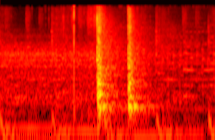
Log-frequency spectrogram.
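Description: Two sharp knocks in quick succession about a second in, a hand slapping the top of an old tube television set, over steady background music.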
